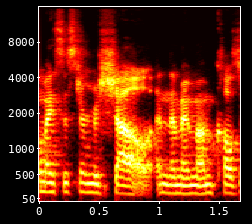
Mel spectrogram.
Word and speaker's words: Michelle: e ll e but my mom pronounces it michel cuz she's from quebec in like not your mom's French but like it's just Michelle and we all make fun of her for mispronouncing my sister's name cuz my sister prefers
